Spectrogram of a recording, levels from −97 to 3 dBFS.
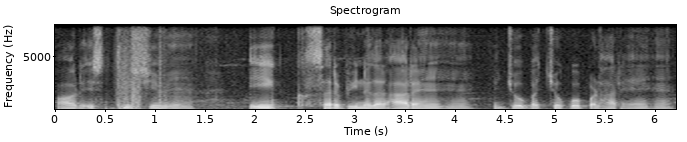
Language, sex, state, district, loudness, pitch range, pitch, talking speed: Hindi, male, Jharkhand, Palamu, -17 LUFS, 95-115 Hz, 105 Hz, 165 wpm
